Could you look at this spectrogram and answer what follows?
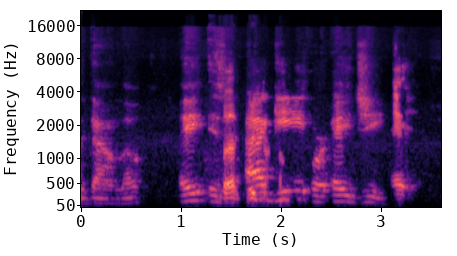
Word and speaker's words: Aggie: A is it Aggie or AG? Well, his name's Ag, but we pronounced it Aggie.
